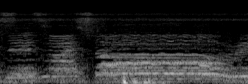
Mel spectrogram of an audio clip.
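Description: A group of voices singing a hymn together, holding one long note through the second half, with a brief low thump near the middle.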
